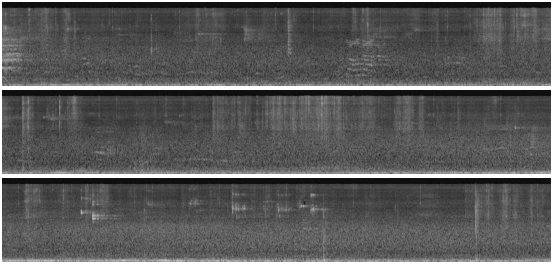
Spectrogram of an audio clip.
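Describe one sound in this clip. Distant players shout now and then on an open field.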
